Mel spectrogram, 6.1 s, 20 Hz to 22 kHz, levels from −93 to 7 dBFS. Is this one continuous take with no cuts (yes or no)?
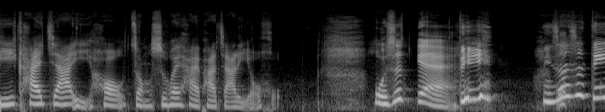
no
